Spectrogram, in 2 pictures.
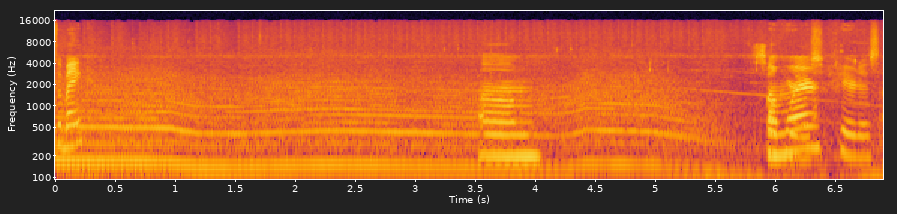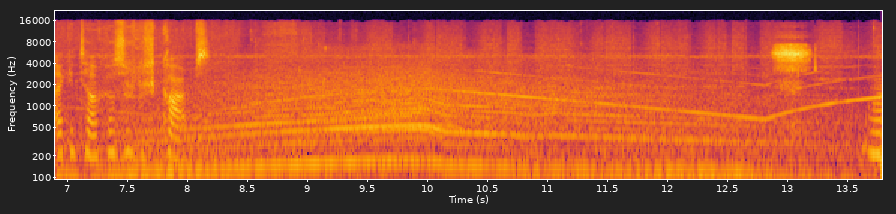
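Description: A car engine hums and revs up and down.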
